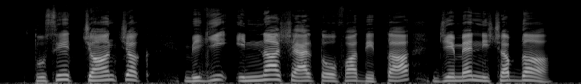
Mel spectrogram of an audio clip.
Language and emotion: Dogri, surprised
